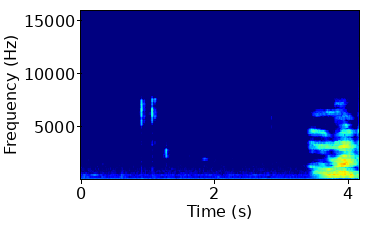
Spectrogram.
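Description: Two faint, quick computer mouse clicks about a second in, over near silence with a faint low hum; a man's voice starts near the end.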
